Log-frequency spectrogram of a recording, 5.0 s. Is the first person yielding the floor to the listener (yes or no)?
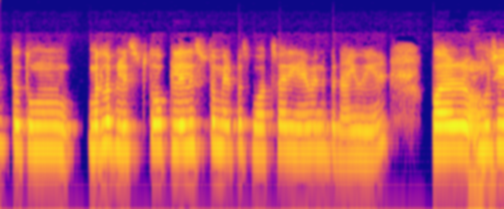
no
